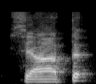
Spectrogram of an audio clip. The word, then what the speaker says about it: स्यात: ये स्वाद स्याद सॉरी स्यात त का उच्चारण है लेकिन जब संधि होती है तो स्याद हो जाता है स्याद अस्ति स्यादवाद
